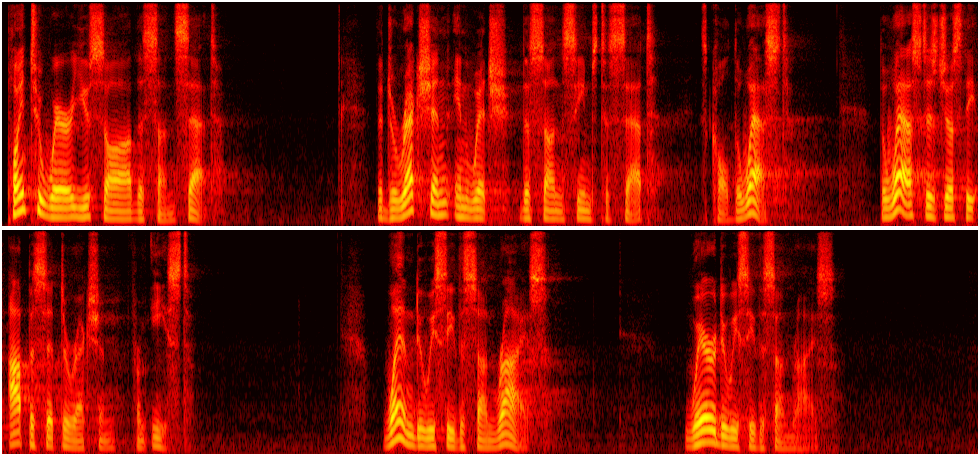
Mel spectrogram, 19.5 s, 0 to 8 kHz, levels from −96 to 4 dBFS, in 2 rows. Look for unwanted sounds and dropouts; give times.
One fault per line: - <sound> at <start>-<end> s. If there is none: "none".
none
